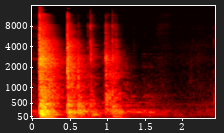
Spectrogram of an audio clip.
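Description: A loud knock at the start, followed by three or four fainter knocks over the next second, dying away.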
